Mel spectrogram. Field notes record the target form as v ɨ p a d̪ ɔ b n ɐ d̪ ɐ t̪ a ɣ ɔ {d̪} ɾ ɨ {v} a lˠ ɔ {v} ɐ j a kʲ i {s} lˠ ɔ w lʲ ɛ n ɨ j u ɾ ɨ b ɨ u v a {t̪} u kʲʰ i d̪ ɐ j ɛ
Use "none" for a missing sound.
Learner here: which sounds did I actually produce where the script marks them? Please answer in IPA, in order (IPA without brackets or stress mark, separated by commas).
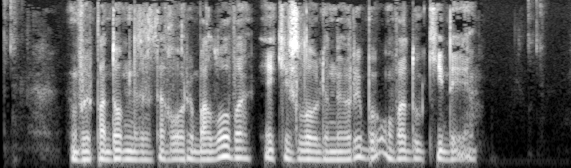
none, b, v, z, d̪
